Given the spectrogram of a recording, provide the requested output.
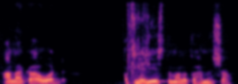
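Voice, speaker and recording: A man giving a casual spoken language lesson, repeating each example phrase slowly and explaining it word by word. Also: on the high side, lively intonation, a little mellow. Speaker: Arabic language teacher. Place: Saudi Arabia.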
